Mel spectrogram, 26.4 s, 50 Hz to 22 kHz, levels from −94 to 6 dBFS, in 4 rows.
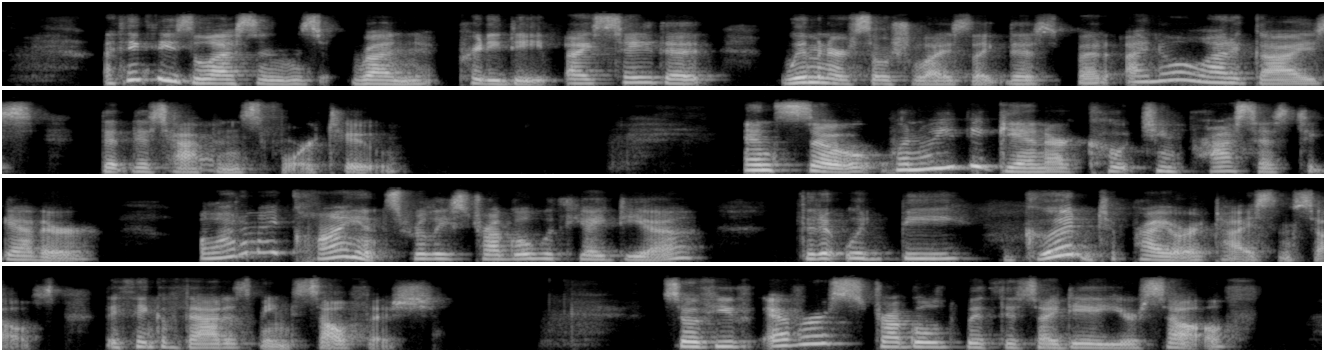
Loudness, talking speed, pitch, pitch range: -25 LUFS, 160 wpm, 215 Hz, 180-255 Hz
